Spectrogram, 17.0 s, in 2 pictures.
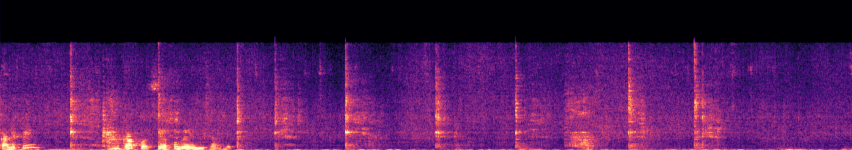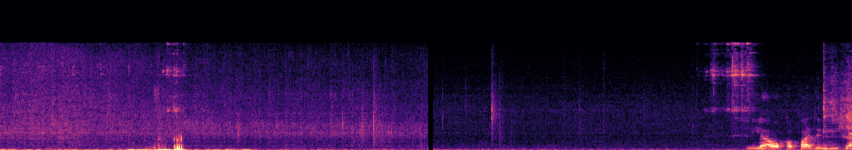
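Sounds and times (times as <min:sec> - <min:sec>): frying oil sizzling: 0:00.0 - 0:17.0
metal spatula scraping a wok: 0:00.1 - 0:09.3, 0:16.6 - 0:17.0.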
